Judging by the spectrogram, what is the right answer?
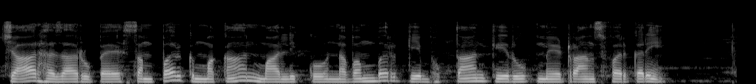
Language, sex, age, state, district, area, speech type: Hindi, male, 30-45, Uttar Pradesh, Bhadohi, urban, read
